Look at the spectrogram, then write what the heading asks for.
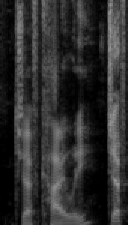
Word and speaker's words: Geoff: Dude, okay, I just want to say, you pronounced Geoff, Geoff. It's always been Jeff, bro.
